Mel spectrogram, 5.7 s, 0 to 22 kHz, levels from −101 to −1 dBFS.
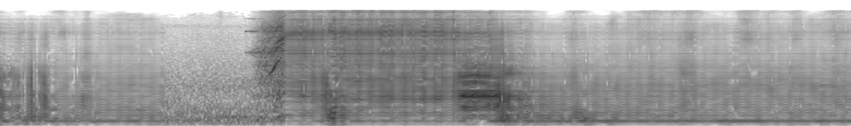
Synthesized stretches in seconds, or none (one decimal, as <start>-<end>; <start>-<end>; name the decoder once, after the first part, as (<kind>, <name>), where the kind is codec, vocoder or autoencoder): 0.0-1.1 (vocoder, BigVGAN v2); 1.9-5.7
